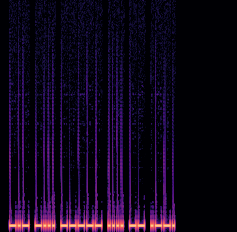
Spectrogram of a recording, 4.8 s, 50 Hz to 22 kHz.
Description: Morse code, heard as a keyed tone, about 27 wpm, 700 Hz. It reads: KB0HMP
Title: USA Call Signs - 6 Characters - 28wpm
